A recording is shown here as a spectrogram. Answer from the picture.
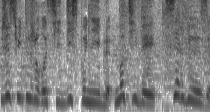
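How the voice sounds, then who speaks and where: Over background music, a woman talks very slowly in a high pitch with very wide pitch swings and a playful tone. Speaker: voice actor. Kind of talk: humorous self-promo talk in demo. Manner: playful, cheeky.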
